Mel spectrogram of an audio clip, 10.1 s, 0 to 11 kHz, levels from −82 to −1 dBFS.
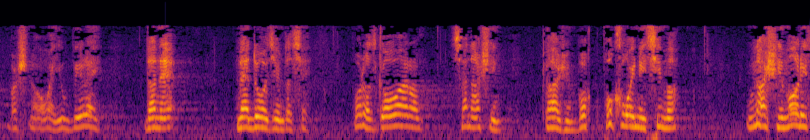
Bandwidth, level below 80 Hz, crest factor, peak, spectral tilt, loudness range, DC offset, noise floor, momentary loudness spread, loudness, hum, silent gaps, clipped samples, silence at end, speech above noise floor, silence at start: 6.6 kHz; -50 dBFS; 22 dB; 0 dBFS; -3.5 dB/octave; 2 LU; under 0.1%; -47 dBFS; 16 LU; -20 LUFS; none; none; under 0.1%; 0 s; 27 dB; 0.1 s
